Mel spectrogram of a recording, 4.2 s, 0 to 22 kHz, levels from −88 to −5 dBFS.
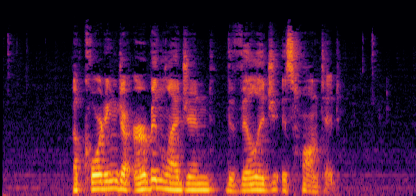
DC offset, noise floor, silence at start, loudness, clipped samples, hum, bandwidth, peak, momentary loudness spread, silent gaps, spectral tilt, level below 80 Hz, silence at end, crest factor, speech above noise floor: under 0.1%; -51 dBFS; 0.75 s; -17 LUFS; under 0.1%; none; 12.5 kHz; -2 dBFS; 11 LU; none; -5.5 dB/octave; -48 dBFS; 0.8 s; 16 dB; 35 dB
